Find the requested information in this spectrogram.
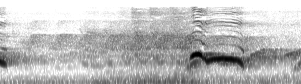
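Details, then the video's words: Masked laughingthrush lure song to encourage birds to sing; after soft background chatter, one short loud whistled phrase rising then falling, trailing into fainter whistles. "Pancingan Poksay Hongkong Agar Cepet Bunyi"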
